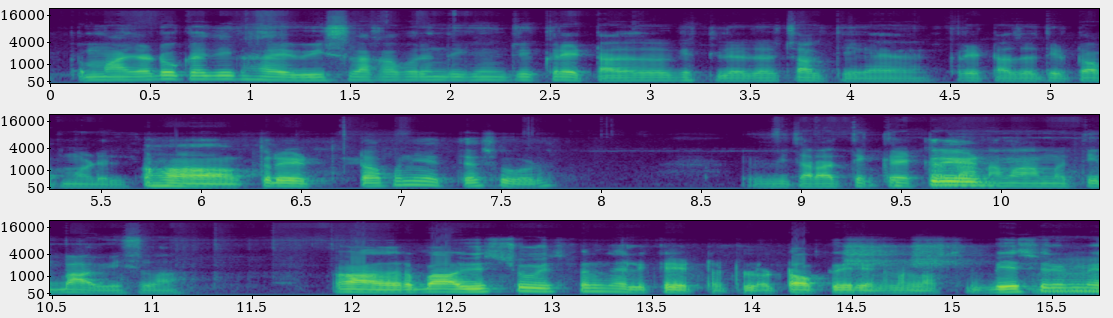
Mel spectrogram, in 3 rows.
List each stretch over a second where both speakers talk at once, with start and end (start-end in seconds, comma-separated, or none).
none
